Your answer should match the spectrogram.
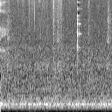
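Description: Metal fork cutting into a frosted banana cake on a ceramic plate: faint soft clicks and scrapes, with one light clink of the fork against the plate about one and a half seconds in.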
